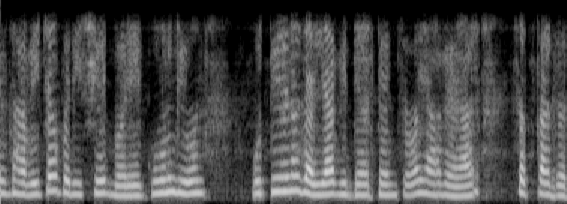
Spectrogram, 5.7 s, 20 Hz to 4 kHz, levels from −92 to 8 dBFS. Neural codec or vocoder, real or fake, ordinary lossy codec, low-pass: vocoder, 22.05 kHz, 80 mel bands, HiFi-GAN; fake; none; 3.6 kHz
